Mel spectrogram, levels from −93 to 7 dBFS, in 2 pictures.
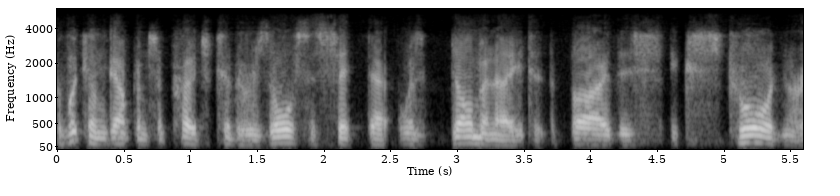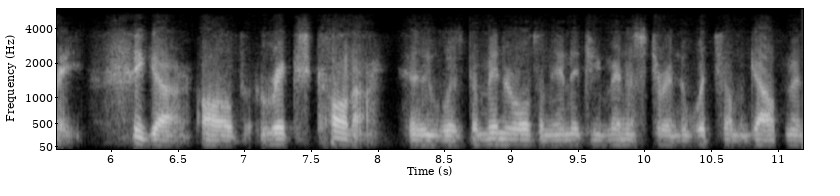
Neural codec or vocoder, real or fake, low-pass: codec, 16 kHz, 1.1 kbps, Voila-Tokenizer; fake; 5.4 kHz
